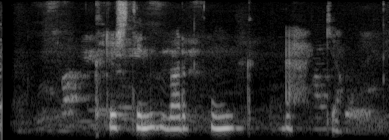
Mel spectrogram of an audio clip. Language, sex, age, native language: Icelandic, female, 10, Icelandic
